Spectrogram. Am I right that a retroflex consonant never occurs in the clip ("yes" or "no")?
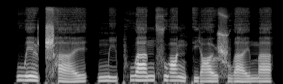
no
